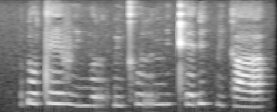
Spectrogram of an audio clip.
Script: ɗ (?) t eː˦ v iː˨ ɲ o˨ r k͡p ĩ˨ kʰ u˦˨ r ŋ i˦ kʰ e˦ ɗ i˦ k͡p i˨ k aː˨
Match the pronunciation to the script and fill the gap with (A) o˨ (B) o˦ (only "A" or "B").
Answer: B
